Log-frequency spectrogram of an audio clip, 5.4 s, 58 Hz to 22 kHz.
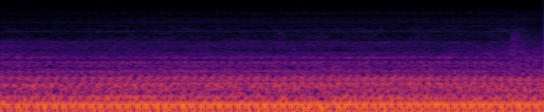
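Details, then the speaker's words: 2005 Nissan Altima 4-cylinder during the throttle body relearn, cold after sitting about 3 days: steady, even rumble at a raised idle climbing to about 1500 rpm. Owner suspects the cold engine; the cause is unconfirmed. "شوف ار بي ام قاعد يرتفع، قاعد يوصل 1500. ممكن عشان السيارة باردة."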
